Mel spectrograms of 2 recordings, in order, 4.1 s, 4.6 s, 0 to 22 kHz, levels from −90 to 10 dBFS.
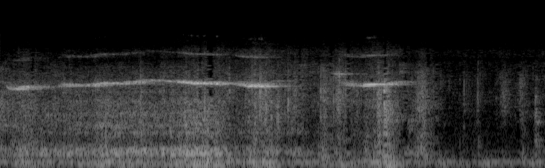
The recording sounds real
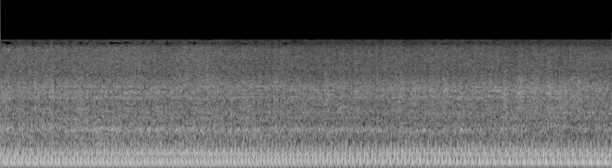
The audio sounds real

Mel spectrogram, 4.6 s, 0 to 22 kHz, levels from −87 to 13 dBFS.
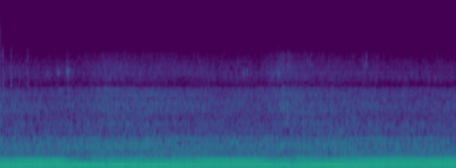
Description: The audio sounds fake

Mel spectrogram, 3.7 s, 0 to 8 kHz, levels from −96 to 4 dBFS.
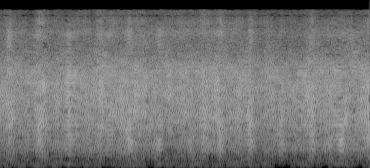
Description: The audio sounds fake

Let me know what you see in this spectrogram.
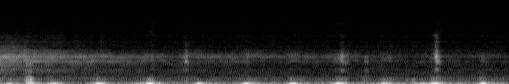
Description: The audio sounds fake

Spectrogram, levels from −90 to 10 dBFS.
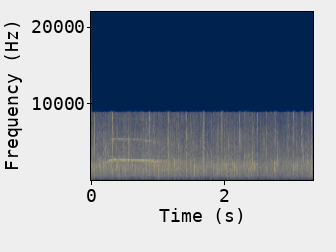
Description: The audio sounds real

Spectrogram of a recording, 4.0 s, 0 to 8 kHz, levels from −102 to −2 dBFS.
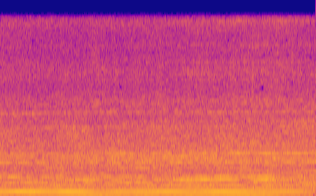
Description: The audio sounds real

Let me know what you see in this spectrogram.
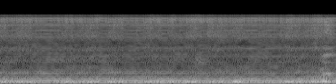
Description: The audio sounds fake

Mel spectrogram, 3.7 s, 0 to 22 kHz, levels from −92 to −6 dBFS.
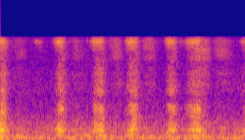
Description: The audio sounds fake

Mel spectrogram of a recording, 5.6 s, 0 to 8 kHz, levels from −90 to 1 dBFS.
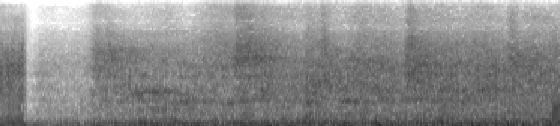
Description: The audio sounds fake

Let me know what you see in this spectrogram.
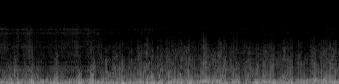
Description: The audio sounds fake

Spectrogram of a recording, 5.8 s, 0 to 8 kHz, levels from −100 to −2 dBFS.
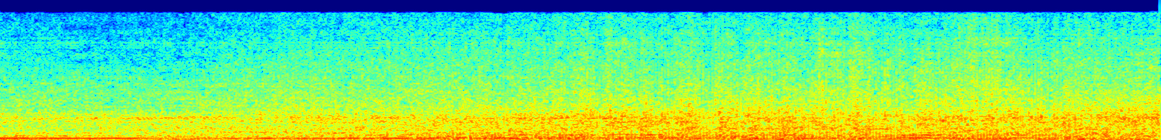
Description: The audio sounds fake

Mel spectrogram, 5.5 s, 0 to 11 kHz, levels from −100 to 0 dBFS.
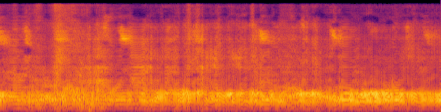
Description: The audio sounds fake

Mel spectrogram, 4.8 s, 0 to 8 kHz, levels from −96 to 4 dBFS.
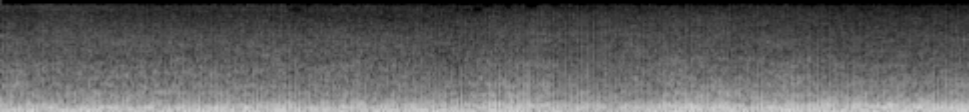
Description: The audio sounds fake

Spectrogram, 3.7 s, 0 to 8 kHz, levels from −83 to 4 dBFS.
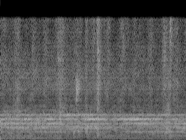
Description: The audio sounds fake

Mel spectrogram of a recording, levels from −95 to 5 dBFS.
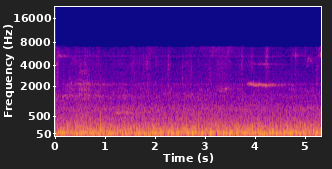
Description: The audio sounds fake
